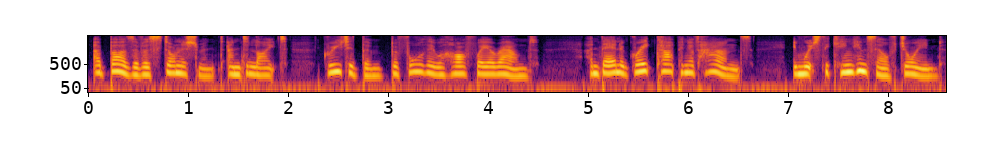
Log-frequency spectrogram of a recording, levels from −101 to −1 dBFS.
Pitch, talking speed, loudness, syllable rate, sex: 200 Hz, 190 wpm, -20 LUFS, 5.5 syllables/s, female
